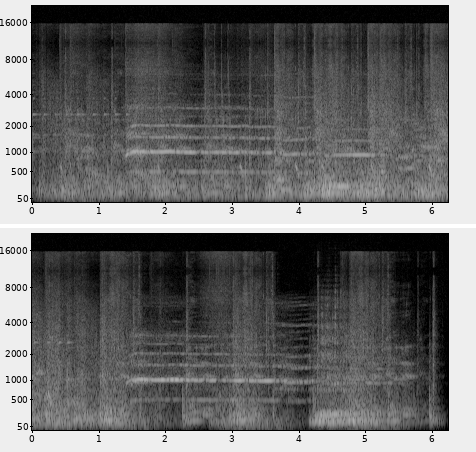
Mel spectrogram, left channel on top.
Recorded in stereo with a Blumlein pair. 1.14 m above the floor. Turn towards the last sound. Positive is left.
turn(degrees=-40)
